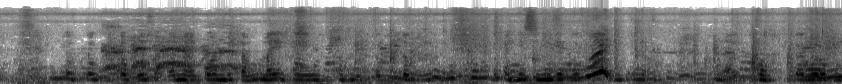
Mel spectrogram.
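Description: An elderly woman speaks close by, louder and with feeling.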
